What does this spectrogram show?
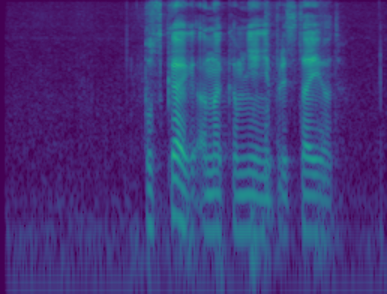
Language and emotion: Russian, neutral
